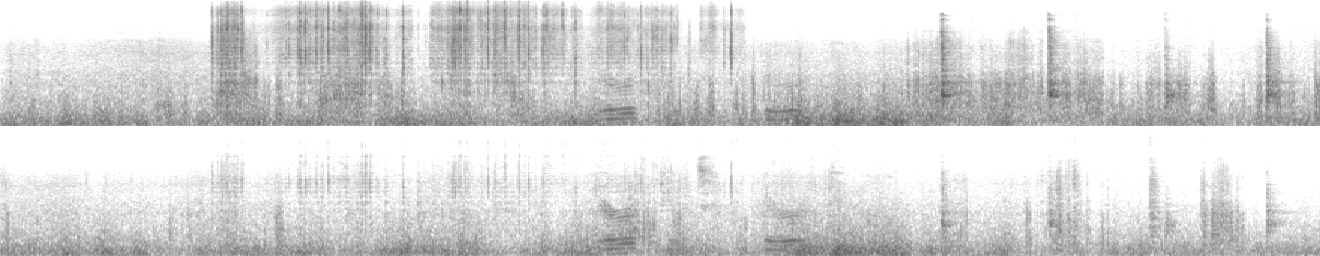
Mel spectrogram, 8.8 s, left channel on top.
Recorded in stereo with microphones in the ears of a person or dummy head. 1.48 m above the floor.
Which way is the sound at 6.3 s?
55° left (ahead or behind).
